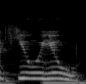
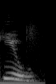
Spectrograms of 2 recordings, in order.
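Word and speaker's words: queue: क्यू को अक्सर क्यू यू भी बोल देते हैं कई बार, बट the correct pronunciation is क्यू, simply क्यू।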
